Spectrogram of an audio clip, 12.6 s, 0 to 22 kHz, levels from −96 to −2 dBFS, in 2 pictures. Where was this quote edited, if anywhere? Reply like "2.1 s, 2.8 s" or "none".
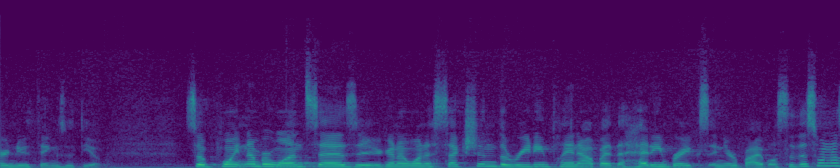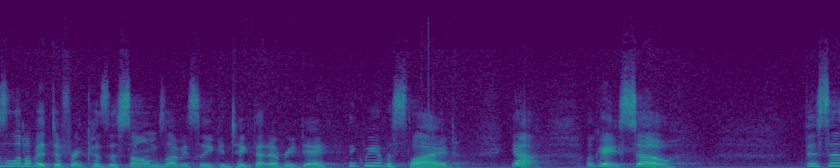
none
